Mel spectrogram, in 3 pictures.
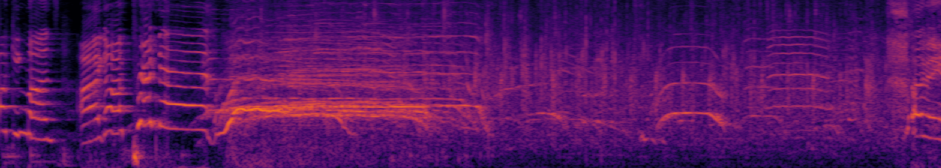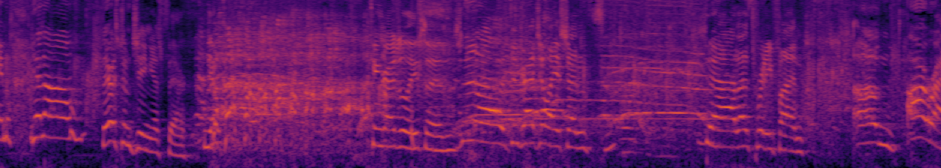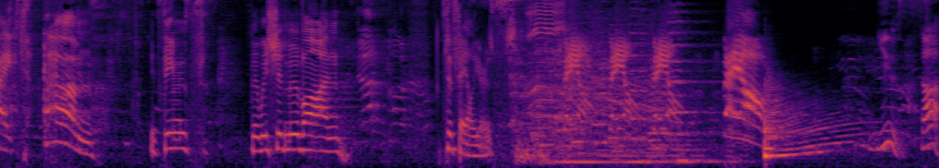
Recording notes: Live From San Francisco! Our live show from San Francisco (May 2017).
